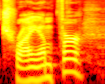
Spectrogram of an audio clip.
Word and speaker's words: Triumpher: Next, we have Triumpher. And I am not mispronouncing that. It is Triumpher.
